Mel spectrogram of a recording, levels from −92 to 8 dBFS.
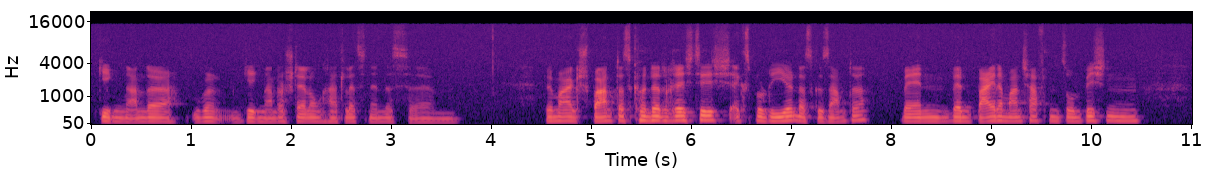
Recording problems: hiss; noticeable; throughout; 15 dB below the speech

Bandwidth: 14.5 kHz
